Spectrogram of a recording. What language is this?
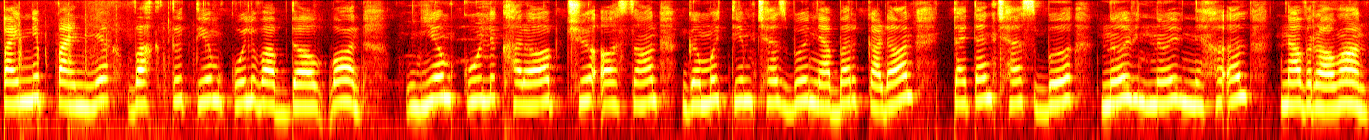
Kashmiri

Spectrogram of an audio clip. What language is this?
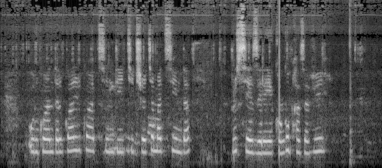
Kinyarwanda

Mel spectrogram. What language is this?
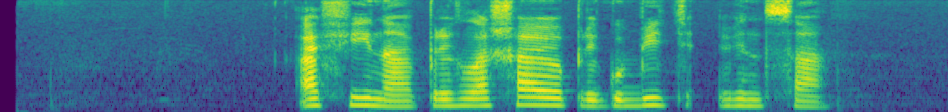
Russian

